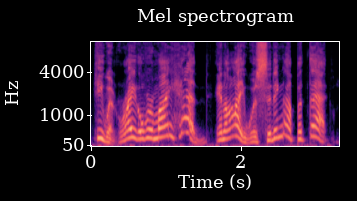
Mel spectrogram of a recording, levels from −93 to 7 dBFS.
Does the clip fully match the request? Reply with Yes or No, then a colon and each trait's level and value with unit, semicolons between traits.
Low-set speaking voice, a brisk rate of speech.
No: high, 235 Hz; fast, 235 wpm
